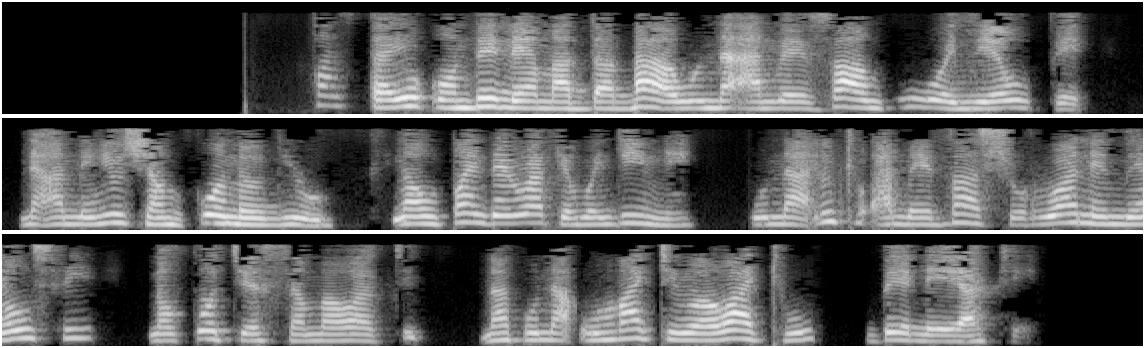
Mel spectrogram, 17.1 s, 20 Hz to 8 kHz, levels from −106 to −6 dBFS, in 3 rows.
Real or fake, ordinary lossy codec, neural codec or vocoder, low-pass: fake; MP3, 24 kbps; codec, 16 kHz, 0.5 kbps, X-Codec, HuBERT features, trained on general audio; 7.2 kHz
